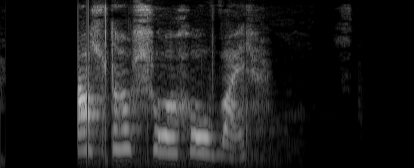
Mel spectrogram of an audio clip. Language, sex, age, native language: Icelandic, male, 8, Icelandic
